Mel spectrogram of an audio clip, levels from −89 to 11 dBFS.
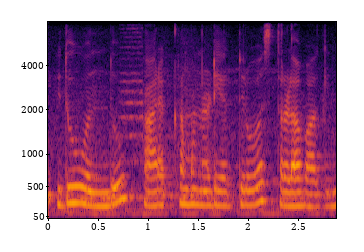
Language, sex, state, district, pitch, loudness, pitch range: Kannada, female, Karnataka, Koppal, 225 Hz, -17 LUFS, 210-245 Hz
